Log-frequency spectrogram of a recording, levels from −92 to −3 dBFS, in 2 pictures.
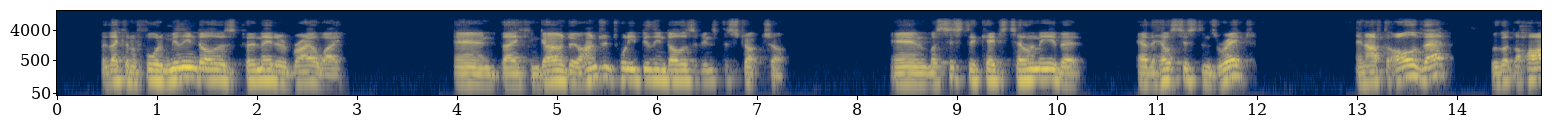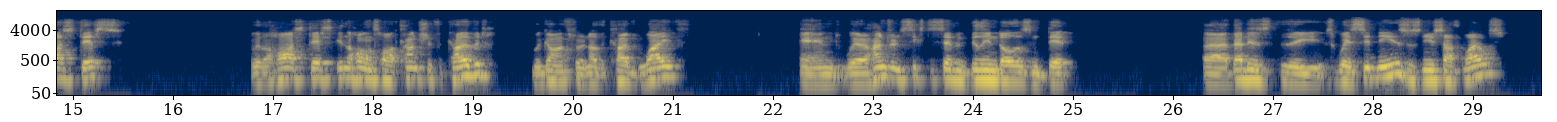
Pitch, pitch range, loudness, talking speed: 125 Hz, 105-140 Hz, -23 LUFS, 160 wpm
